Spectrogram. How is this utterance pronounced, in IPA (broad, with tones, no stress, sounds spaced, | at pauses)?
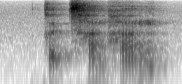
k ɵ˨ t̚ t͡sʰ ɐ˨ ŋ h ɐ˨˥ ŋ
